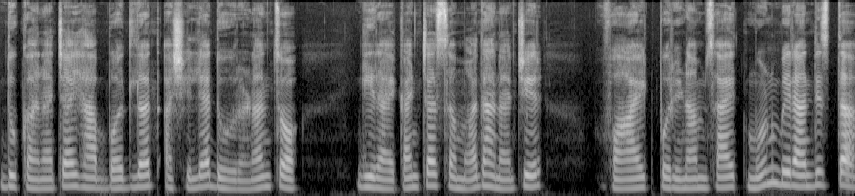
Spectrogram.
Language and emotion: Goan Konkani, fearful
